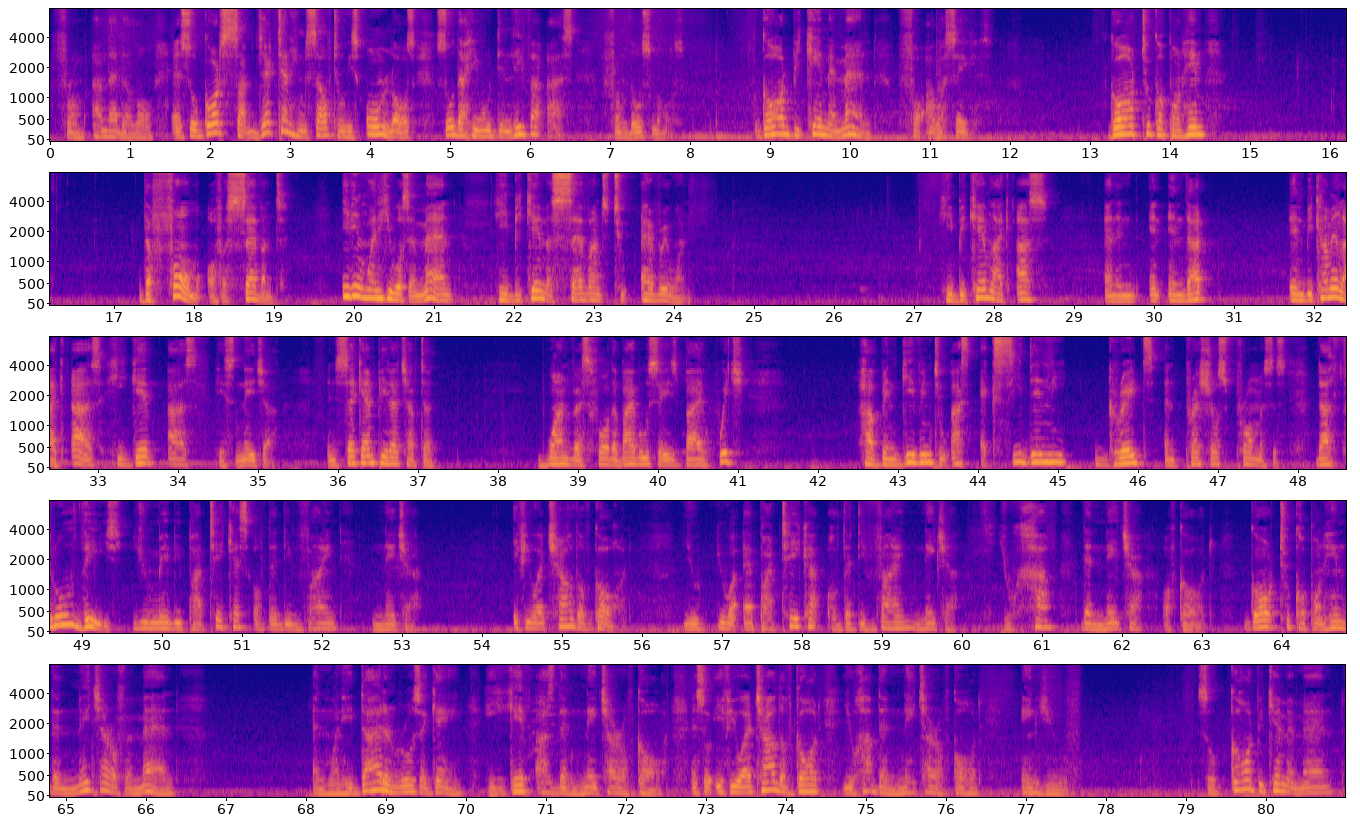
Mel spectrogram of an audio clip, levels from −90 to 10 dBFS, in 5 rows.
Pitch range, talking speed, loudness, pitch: 100-140 Hz, 125 wpm, -23 LUFS, 115 Hz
